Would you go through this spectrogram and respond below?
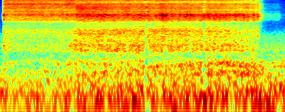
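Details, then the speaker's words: Air compressor storage tank, switched off and drained: loud steady hiss of air and gurgling moisture blowing out the drain for over two seconds, then dropping off; normal tank drain. "that kind of gurgling sound that's the moisture coming out of that that small hole where the pressure is trying to blow it out evacuate it"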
